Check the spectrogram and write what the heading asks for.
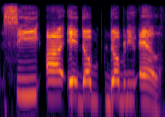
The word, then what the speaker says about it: Kroll: I see the name sounds, although it's spelled Kroll, but it is really synonymous with Crawl.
